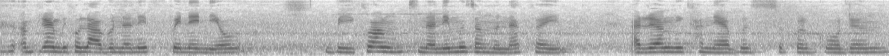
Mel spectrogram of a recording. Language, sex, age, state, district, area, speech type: Bodo, female, 18-30, Assam, Chirang, rural, spontaneous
